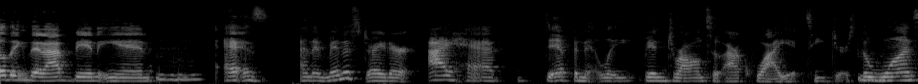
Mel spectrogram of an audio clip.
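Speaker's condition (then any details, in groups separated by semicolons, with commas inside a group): No condition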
